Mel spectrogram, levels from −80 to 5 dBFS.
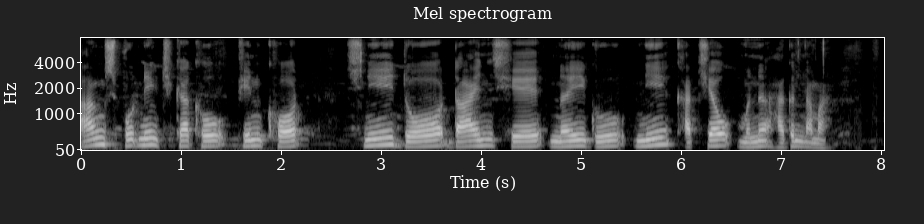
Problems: constant background noise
